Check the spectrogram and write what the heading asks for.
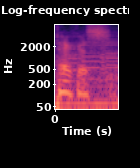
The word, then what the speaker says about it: Pecos: Yeah, kind of like what Pecos Dave.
